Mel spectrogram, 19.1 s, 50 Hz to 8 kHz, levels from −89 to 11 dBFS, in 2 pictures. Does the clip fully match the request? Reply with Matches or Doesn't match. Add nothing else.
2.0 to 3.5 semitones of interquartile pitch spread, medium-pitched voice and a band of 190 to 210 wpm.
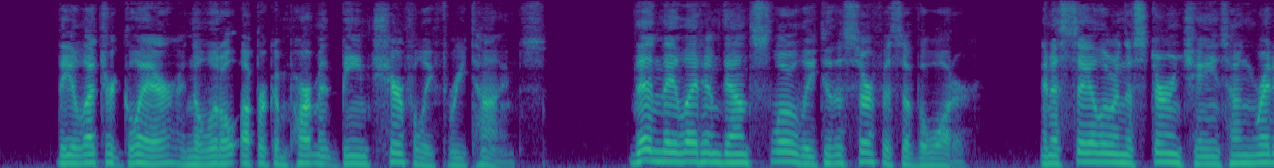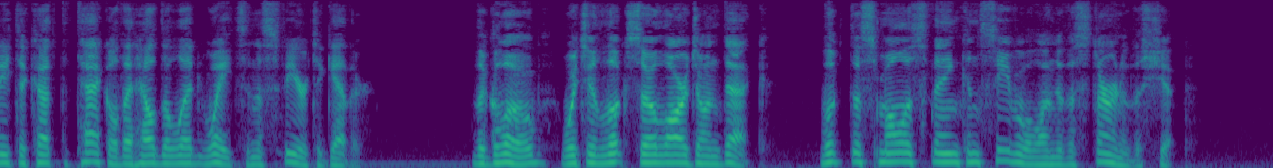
Matches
